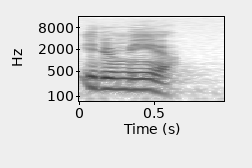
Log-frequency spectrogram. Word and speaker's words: Idumea: I think it's Idumea. I looked it up and I hit the pronounce and it said it multiple times, but repetition penetrates the dullest of minds. I think it's pronounced Idumea. And the regions across Jordan and around Tyre and Sidon.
